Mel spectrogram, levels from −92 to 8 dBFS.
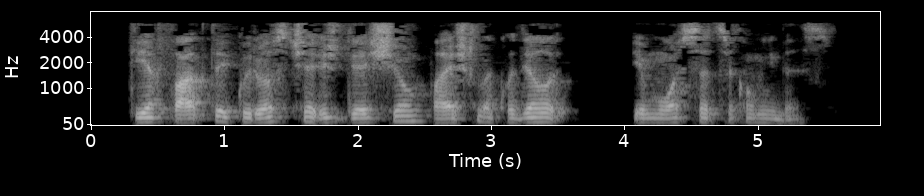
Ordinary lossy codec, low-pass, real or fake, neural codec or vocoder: MP3, 24 kbps; 7.2 kHz; fake; codec, 16 kHz, 8 kbps, FunCodec, trained on LibriTTS, 25 frames a second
